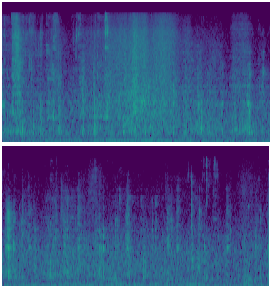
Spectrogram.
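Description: Faint biting and chewing of a crisp-crusted grilled cheese patty: soft crunches and small wet mouth clicks, scattered through the chewing.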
